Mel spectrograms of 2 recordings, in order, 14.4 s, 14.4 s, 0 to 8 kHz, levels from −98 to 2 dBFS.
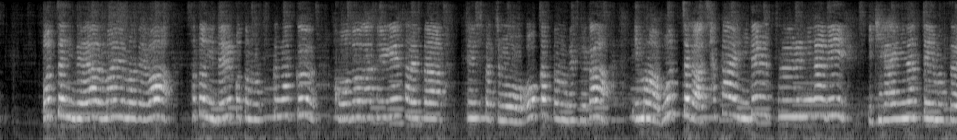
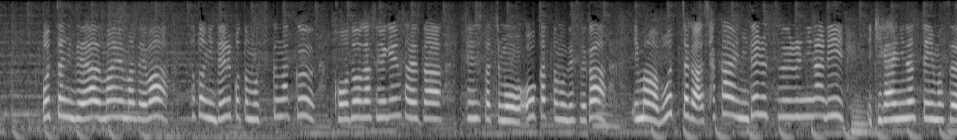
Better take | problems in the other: second | noise reduction (neural separator model SepFormer DNS4)

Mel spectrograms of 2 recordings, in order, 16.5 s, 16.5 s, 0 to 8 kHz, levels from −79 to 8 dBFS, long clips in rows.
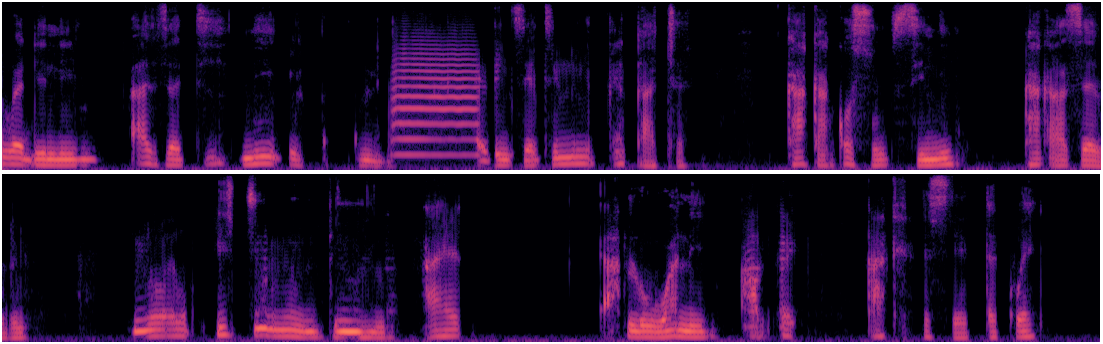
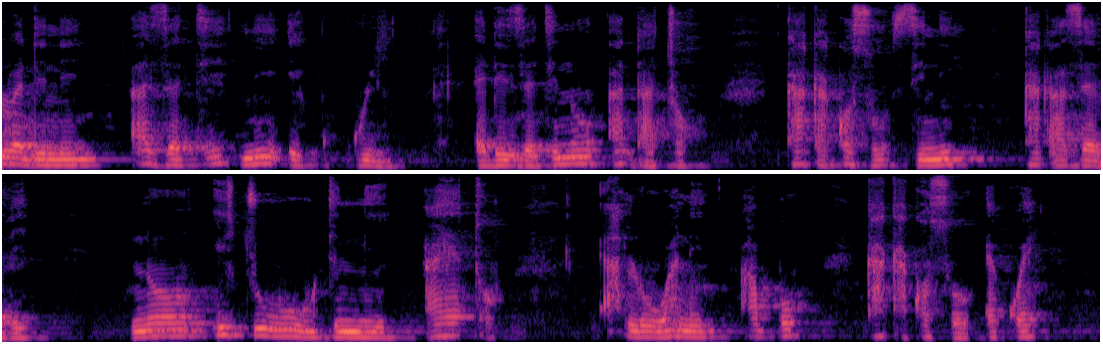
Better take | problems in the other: second | noise reduction (neural diffusion model UNIVERSE++)

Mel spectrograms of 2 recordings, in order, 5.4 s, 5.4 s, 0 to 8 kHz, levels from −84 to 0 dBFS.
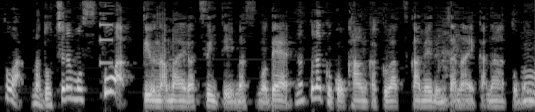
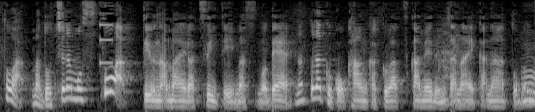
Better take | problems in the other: second | noise reduction (classical method spectral subtraction)

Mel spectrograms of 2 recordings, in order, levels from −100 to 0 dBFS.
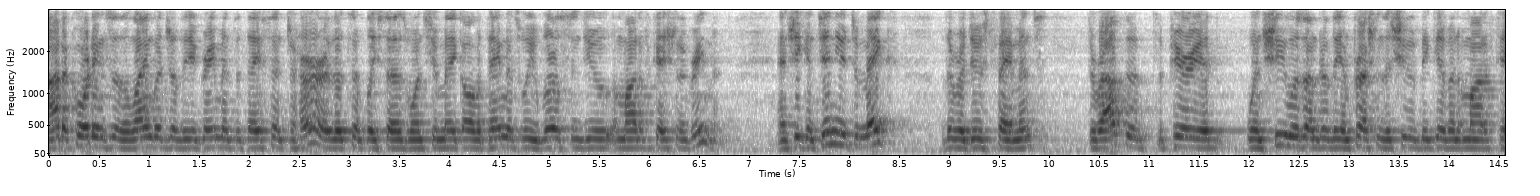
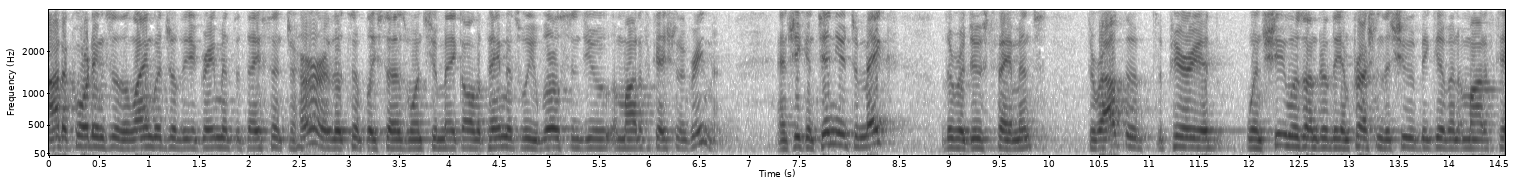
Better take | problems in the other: second | room echo; dies away in 0.2 s

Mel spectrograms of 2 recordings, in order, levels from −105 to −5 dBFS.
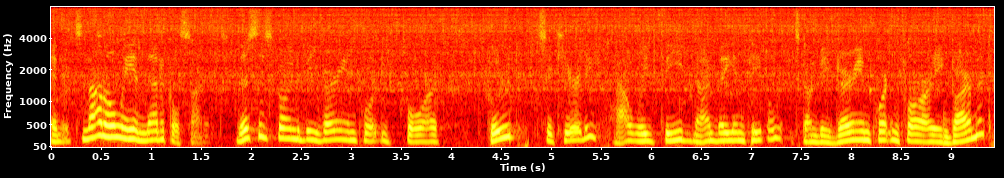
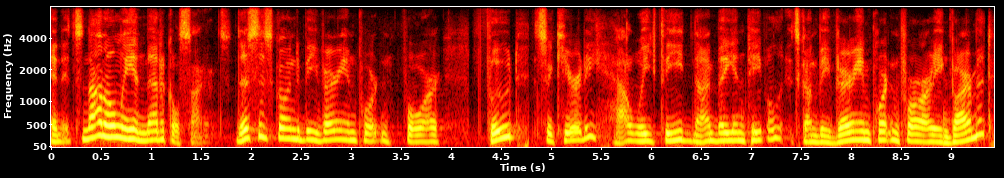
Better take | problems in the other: second | background sound (Sink (filling or washing) / Water tap, faucet); 14 dB below the speech

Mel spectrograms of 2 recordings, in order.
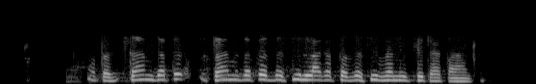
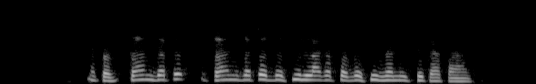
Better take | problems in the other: first | noise reduction (neural mask model DeepFilterNet 3)

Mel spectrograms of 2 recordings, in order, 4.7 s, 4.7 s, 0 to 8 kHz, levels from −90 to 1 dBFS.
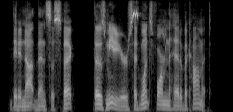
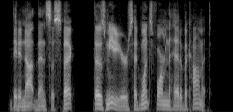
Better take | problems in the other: second | background sound (Cricket); as loud as the speech

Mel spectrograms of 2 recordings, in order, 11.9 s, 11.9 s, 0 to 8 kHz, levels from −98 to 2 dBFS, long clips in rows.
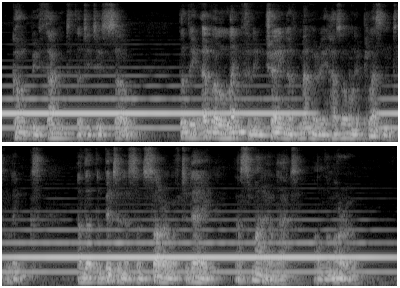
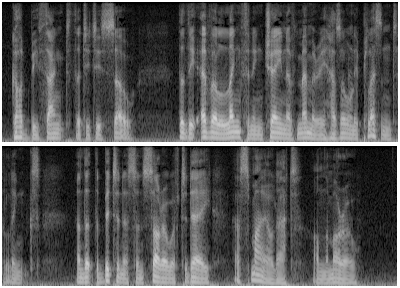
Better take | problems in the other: second | background sound (Wind instrument, woodwind instrument); 4 dB above the speech // room echo; dies away in 0.6 s

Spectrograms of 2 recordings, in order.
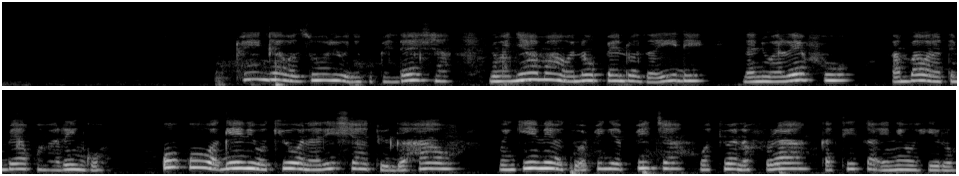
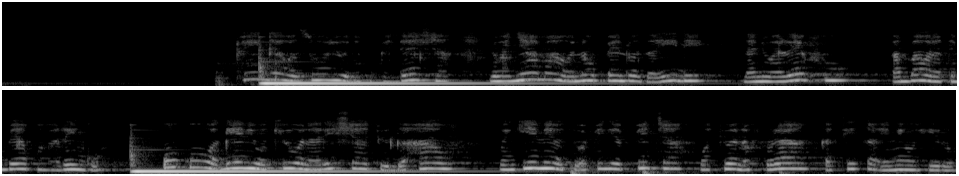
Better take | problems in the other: first | background sound (Keyboard (musical)); 3 dB above the speech // room echo; dies away in 1.4 s

